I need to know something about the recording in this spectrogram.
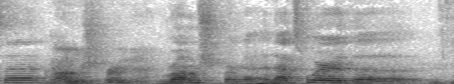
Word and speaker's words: Rumspringa: How do you pronounce that? Rumspringa.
